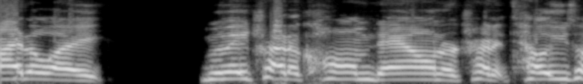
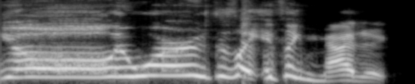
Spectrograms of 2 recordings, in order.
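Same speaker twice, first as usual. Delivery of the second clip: amazed yo; 7 semitones higher than usual. Retold or imitated. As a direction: blurt it out like you just found magic. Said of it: "I was like".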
